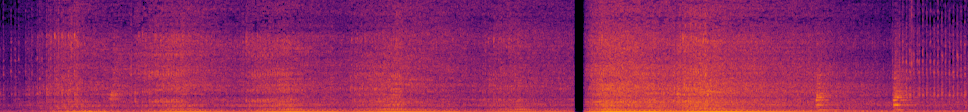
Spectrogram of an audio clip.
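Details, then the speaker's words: Diesel CRDI vehicle revved in sharp blips; a hard tak-tak knock comes with each sudden acceleration, from a seized piston with heavy blow-by. "ये देखो knocking की sound करती है। जैसे ही एकदम से accelerate करो, टक टक टक की आवाज़ इसमें से आ रही है।"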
